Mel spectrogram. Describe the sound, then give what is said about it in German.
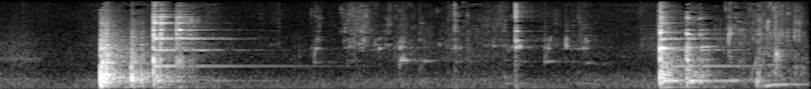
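Water rinsing out a glass bottle: a sharp glassy clink and splash, then quieter sloshing and dripping, and a second clink and splash near the end. “Und dann wird die Flasche gereinigt. Alles wird rausgespült.”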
